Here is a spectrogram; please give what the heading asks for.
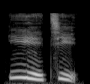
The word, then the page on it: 业绩: yè jì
